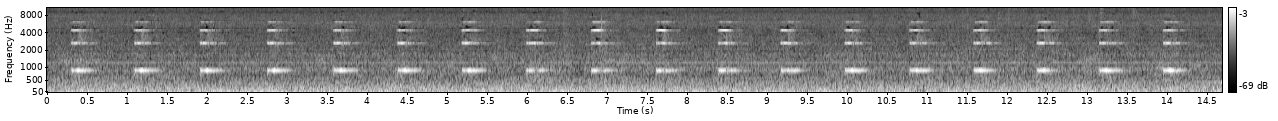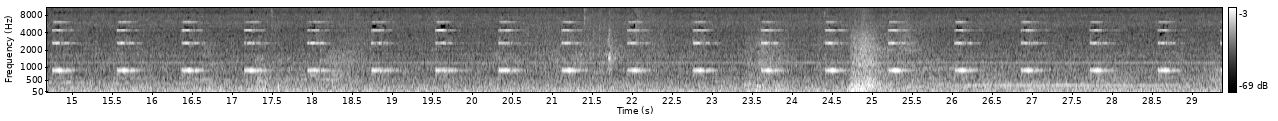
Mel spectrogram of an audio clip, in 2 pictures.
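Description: Operating-theatre patient monitor (pulse oximeter) beeping once per heartbeat, a short even beep at one pitch a little more than once a second, which means a steady pulse of about 70 a minute.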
